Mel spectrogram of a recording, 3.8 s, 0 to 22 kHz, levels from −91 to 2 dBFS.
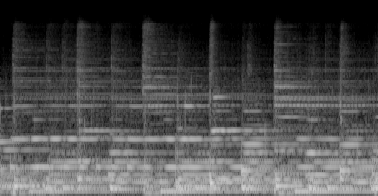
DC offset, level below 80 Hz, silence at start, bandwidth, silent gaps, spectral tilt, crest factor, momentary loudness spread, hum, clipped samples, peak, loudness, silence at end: under 0.1%; -42 dBFS; 0 s; 13.5 kHz; none; -8 dB/octave; 16 dB; 3 LU; none; under 0.1%; -6 dBFS; -23 LUFS; 0 s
